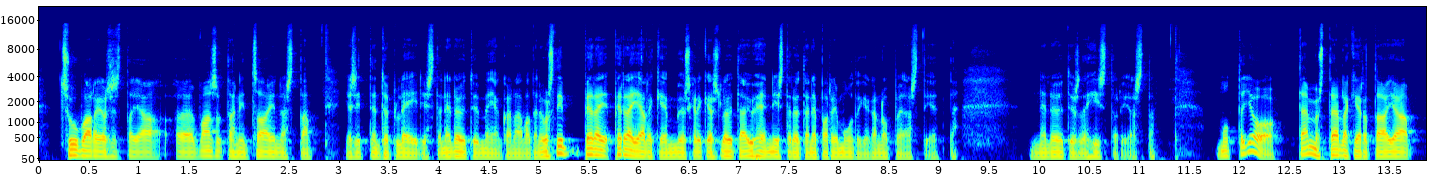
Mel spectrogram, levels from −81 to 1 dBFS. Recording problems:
none

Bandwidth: 14.5 kHz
